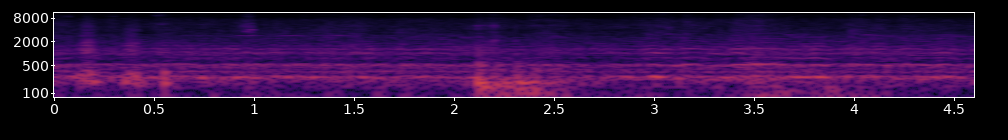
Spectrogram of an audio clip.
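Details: Honey bees at newly captured swarm hives, Langstroth and Warre, in an apiary while a beekeeper adds resources taken from stronger hives: a steady low droning hum with a faint constant tone beneath, broken by a few soft knocks.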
